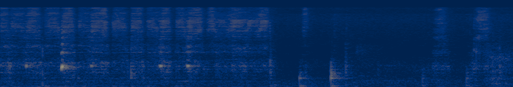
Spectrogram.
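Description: Dry-erase marker writing on a whiteboard: faint squeaks and scratching of the felt tip, with two sharp taps about three seconds in.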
